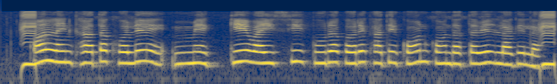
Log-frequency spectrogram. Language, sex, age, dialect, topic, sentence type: Bhojpuri, female, 18-24, Southern / Standard, banking, question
